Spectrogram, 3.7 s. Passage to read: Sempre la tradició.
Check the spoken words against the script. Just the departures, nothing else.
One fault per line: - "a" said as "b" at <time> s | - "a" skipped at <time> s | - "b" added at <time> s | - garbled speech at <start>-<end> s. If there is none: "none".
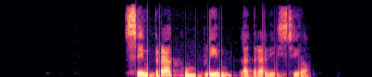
- "complim" added at 1.8 s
